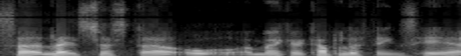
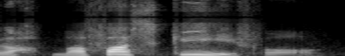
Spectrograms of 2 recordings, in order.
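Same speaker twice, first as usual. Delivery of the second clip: very slow, loud, drawn-out, heartfelt disgusted cry; 6 dB louder than usual. Teaching online viewers a phrase and how to say it, said with passion. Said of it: "You need to say it with passion".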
